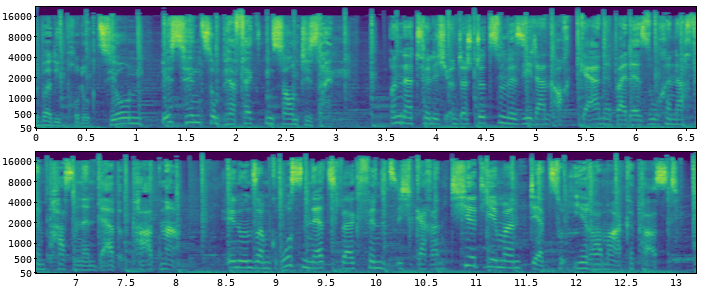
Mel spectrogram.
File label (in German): Podcast Trailer; Echion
